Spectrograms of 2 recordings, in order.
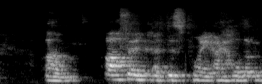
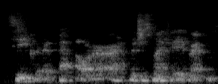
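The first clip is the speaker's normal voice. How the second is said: secret whisper; 2 semitones lower, 14 dB quieter than usual. Pretend. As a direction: whisper it like a secret you're letting them in on. Revealing the secret superpower.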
